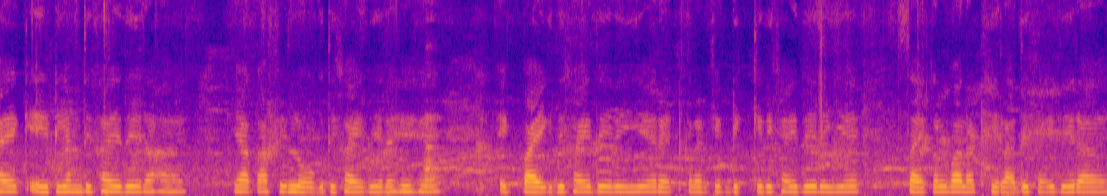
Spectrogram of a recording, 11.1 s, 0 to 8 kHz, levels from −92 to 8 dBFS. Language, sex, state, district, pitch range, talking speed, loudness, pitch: Hindi, female, Maharashtra, Aurangabad, 215-225 Hz, 190 wpm, -18 LUFS, 220 Hz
